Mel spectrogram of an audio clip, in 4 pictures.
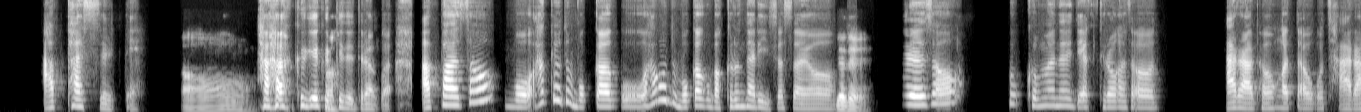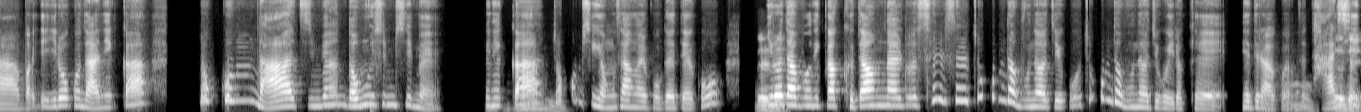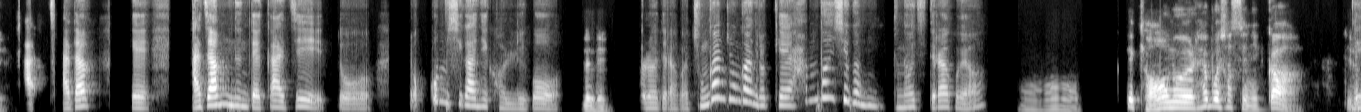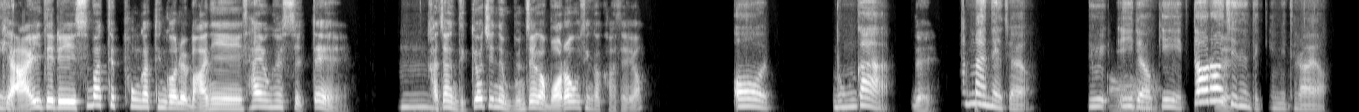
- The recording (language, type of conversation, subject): Korean, podcast, 아이들의 화면 시간을 어떻게 관리하시나요?
- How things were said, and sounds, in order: laugh; other background noise; tapping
